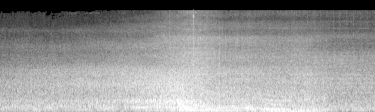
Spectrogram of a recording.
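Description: A car drives slowly past.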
